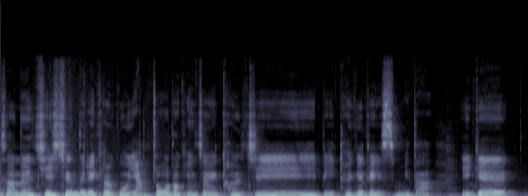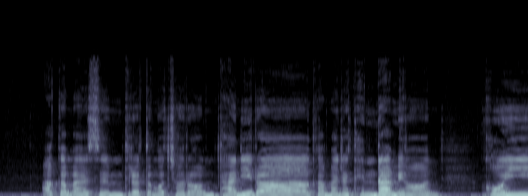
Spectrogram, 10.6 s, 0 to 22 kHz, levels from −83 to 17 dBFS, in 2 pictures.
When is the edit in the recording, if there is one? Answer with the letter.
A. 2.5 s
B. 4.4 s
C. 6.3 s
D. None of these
B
